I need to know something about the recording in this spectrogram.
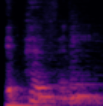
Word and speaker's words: epiphany: Epiphany. Epiphany? It starts with an E, not an H. I've been saying it wrong this whole time.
